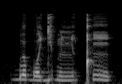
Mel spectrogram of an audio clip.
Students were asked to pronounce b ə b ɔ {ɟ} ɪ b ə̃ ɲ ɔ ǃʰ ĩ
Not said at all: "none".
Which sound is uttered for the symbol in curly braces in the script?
ɟ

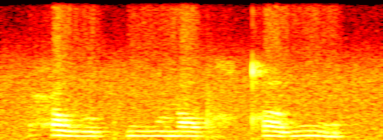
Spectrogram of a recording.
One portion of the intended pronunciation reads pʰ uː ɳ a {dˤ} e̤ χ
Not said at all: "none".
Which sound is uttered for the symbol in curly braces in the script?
dˤ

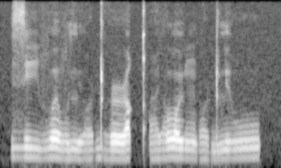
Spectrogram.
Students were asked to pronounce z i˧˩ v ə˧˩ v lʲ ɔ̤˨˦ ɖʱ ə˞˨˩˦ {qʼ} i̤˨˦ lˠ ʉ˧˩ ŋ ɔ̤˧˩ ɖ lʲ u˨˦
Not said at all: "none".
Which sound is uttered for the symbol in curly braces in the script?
qʼ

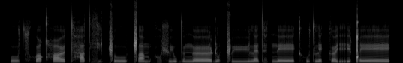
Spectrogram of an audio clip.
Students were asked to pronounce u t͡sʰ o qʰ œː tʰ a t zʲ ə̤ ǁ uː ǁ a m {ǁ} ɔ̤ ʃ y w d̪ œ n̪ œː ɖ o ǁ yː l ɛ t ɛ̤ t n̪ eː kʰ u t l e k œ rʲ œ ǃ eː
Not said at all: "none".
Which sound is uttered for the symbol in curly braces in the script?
k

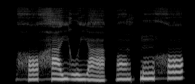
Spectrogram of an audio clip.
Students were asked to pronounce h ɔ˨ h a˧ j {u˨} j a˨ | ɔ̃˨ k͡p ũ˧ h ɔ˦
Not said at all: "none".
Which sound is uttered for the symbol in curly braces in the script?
u˨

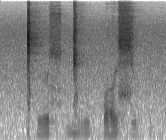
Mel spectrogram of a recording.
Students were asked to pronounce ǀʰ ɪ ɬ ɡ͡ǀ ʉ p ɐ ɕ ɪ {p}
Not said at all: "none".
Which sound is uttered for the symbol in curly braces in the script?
p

